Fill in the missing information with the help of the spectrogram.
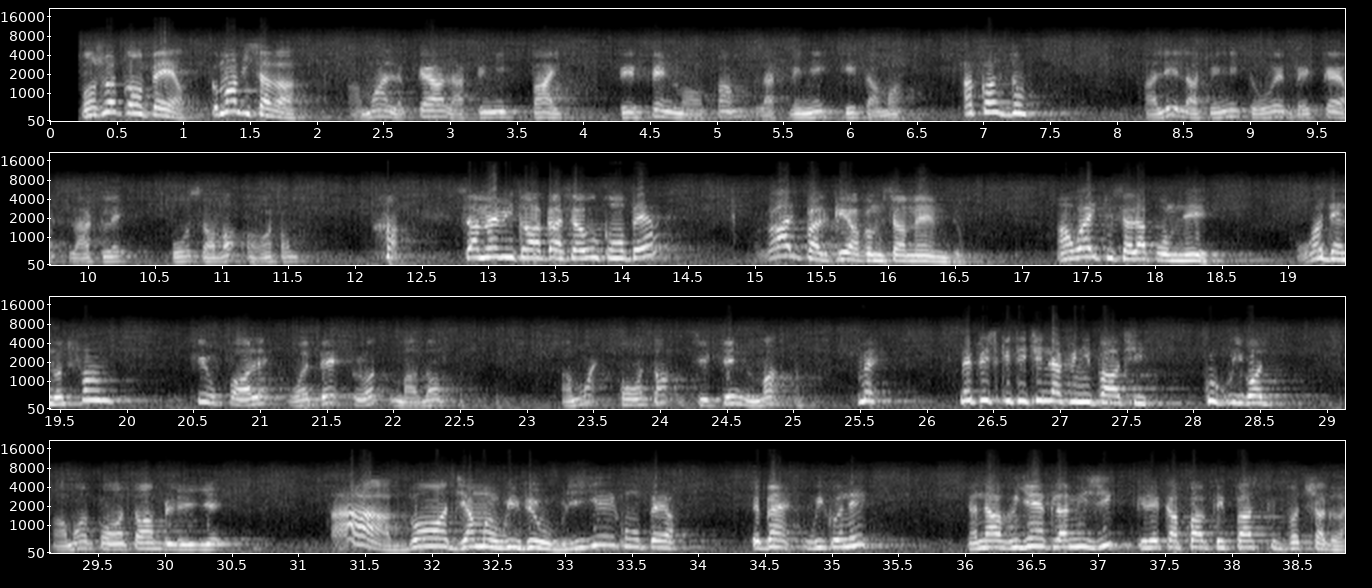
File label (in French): Dans la boutique chinoise dialog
